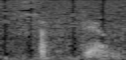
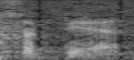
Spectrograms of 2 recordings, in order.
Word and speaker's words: सत्य: So tatra, footnote number 2, tatra satyapade, in this word satya. Tesham, footnote number 3, trayanam aksharanam madhye. Now that we are shown how this word satya is 3 syllables, sa, ti and yam.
